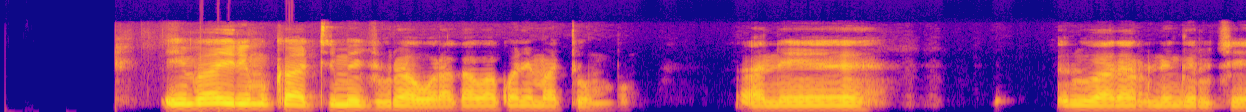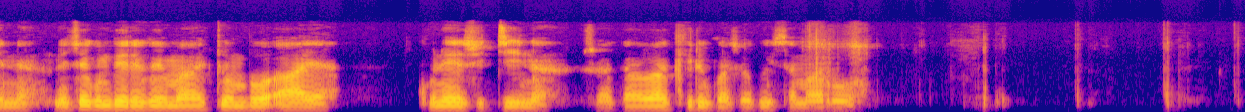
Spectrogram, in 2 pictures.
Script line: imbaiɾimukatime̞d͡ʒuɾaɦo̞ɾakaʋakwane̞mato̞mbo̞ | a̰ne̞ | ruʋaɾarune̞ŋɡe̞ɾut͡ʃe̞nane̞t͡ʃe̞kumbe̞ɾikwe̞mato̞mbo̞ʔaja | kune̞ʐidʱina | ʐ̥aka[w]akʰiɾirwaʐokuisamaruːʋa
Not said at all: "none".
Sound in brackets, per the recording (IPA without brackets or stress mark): ʋ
